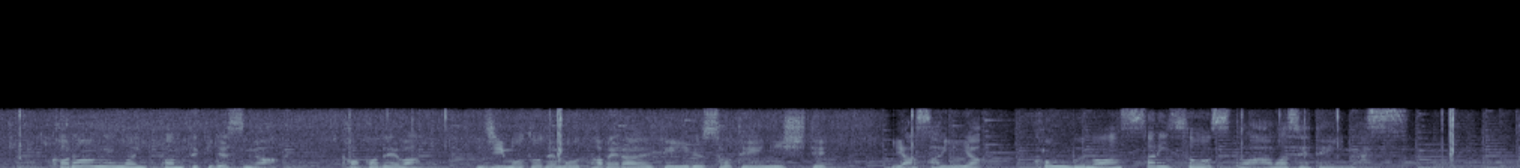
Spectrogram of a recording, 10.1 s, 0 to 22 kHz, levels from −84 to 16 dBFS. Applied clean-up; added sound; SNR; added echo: none; Crack; 12 dB; none.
